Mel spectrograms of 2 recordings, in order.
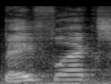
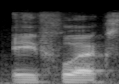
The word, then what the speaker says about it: Baephlex: is uh is it bayflex or a flex can you it's uh it's pronounced a flex that b is silence oh okay okay it's silent and invisible if you're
